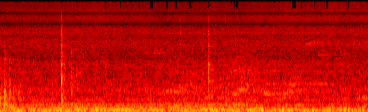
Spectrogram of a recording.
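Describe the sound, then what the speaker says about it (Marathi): Coriander bhaji (kothimbir bhaji) deep-frying in oil, giving a dense, continuous bubbling hiss throughout, steady and fairly loud, with a few faint clicks and no voices. "भज्यांना मी चांगलं लाल होसपर्यंत तळून घेतेय"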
